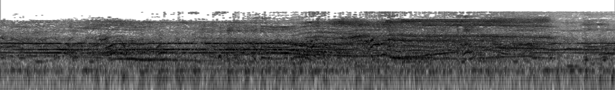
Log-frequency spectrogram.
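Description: A very old train with black smoke rumbling past, a steady mechanical roar with an organ playing on it though nobody plays it, sustained, wavering organ tones layered over it, holding loud and even for about twelve seconds with no voices.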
